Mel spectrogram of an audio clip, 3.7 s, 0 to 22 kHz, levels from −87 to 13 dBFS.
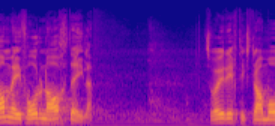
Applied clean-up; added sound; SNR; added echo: none; none; none; none.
